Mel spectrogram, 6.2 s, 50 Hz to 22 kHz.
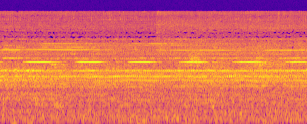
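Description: Moscow Metro 81-765 "Moskva" train standing at the platform with its doors open: its on-board equipment gives a steady high whine, and a short high beep repeats about once a second.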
